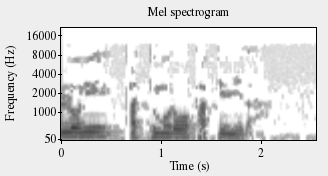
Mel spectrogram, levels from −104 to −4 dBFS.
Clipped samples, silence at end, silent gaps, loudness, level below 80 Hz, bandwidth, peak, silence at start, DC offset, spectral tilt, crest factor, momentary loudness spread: under 0.1%; 0.6 s; none; -41 LUFS; -72 dBFS; 12 kHz; -24 dBFS; 0 s; under 0.1%; -6.5 dB/octave; 16 dB; 8 LU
